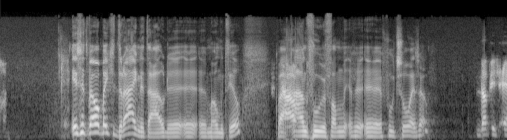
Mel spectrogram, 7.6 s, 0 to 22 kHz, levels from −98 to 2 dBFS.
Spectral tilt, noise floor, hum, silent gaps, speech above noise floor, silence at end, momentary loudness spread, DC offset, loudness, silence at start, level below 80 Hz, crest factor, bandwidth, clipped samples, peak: -3.5 dB/octave; -54 dBFS; none; none; 37 dB; 0 s; 15 LU; under 0.1%; -17 LUFS; 0 s; -52 dBFS; 18 dB; 15.5 kHz; under 0.1%; -2 dBFS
